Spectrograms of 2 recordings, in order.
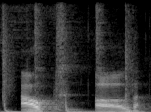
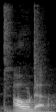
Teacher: said outta now this is how most americans will pronounce this that t sound in the middle actually warps to kind of a d sound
